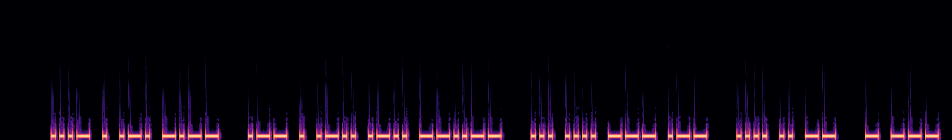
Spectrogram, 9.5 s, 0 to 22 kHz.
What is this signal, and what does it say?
Morse code, heard as a keyed tone, about 28 wpm, 700 Hz. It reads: VERY WELL, SHOW HIM TO
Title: Sentences from Top 200 Words 28wpm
